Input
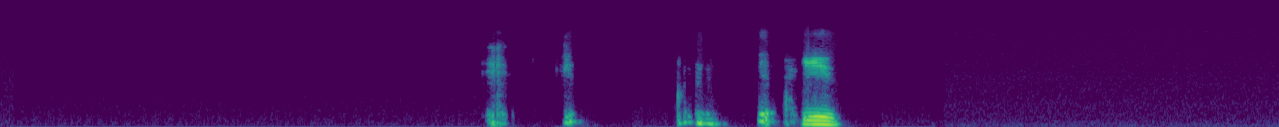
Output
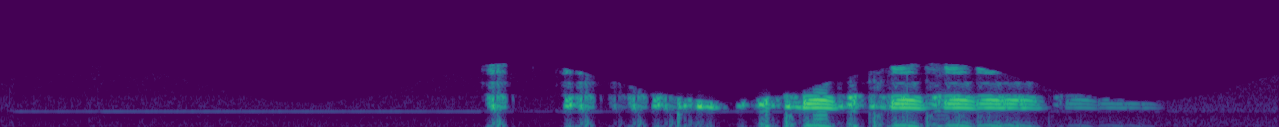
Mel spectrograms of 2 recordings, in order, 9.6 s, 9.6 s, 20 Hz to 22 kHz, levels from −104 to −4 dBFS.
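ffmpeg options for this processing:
-filter_complex "[0:a]afftfilt=real='real(if(lt(b,1008),b+24*(1-2*mod(floor(b/24),2)),b),0)':imag='imag(if(lt(b,1008),b+24*(1-2*mod(floor(b/24),2)),b),0)':win_size=2048:overlap=0.75,lowshelf=f=95:g=5,asplit=2[s0][s1];[s1]aecho=0:1:660|1056|1294|1436|1522:0.631|0.398|0.251|0.158|0.1[s2];[s0][s2]amix=inputs=2:normalize=0,acrossover=split=2500[s3][s4];[s4]acompressor=threshold=0.00282:ratio=4:attack=1:release=60[s5];[s3][s5]amix=inputs=2:normalize=0,asoftclip=type=hard:threshold=0.211,highpass=f=53:p=1,equalizer=f=560:w=1.9:g=-9.5,acrossover=split=570|2300[s6][s7][s8];[s6]acompressor=threshold=0.0126:ratio=4[s9];[s7]acompressor=threshold=0.01:ratio=4[s10];[s8]acompressor=threshold=0.002:ratio=4[s11];[s9][s10][s11]amix=inputs=3:normalize=0,asplit=2[s12][s13];[s13]aecho=0:1:912:0.0668[s14];[s12][s14]amix=inputs=2:normalize=0,afftfilt=real='re*lt(b*sr/1024,800*pow(2800/800,0.5+0.5*sin(2*PI*0.32*pts/sr)))':imag='im*lt(b*sr/1024,800*pow(2800/800,0.5+0.5*sin(2*PI*0.32*pts/sr)))':win_size=1024:overlap=0.75,volume=1.26"

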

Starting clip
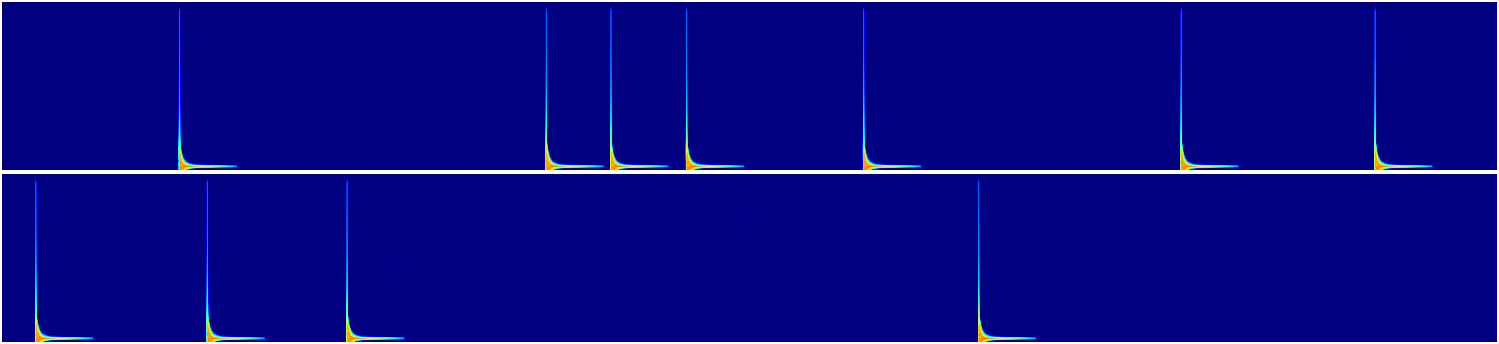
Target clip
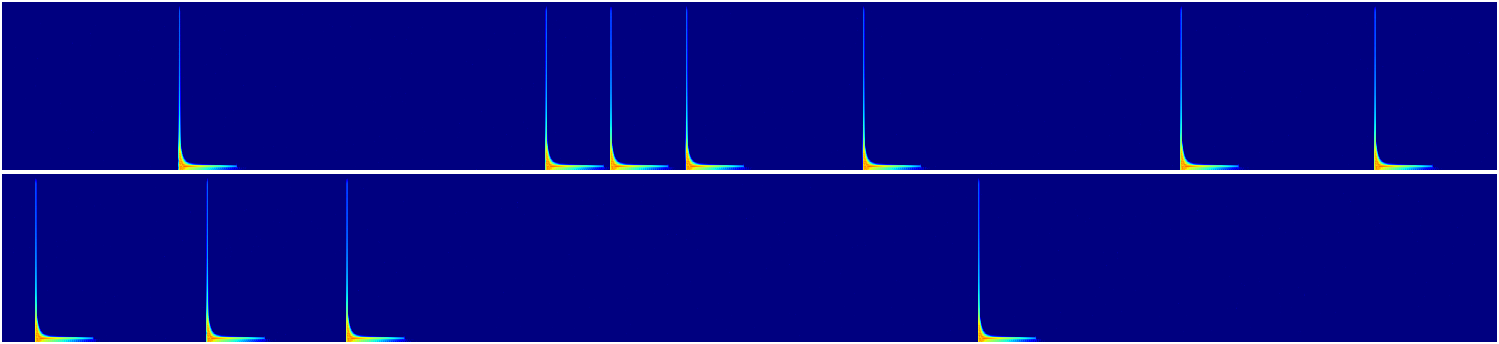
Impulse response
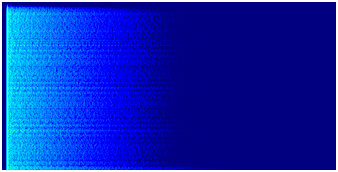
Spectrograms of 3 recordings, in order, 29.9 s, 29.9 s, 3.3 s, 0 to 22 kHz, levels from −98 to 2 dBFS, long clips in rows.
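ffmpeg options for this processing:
-af "bandreject=f=49.56:t=h:w=4,bandreject=f=99.12:t=h:w=4,bandreject=f=148.68:t=h:w=4,bandreject=f=198.24:t=h:w=4,bandreject=f=247.8:t=h:w=4,bandreject=f=297.36:t=h:w=4,bandreject=f=346.92:t=h:w=4,bandreject=f=396.48:t=h:w=4,volume=0.891"

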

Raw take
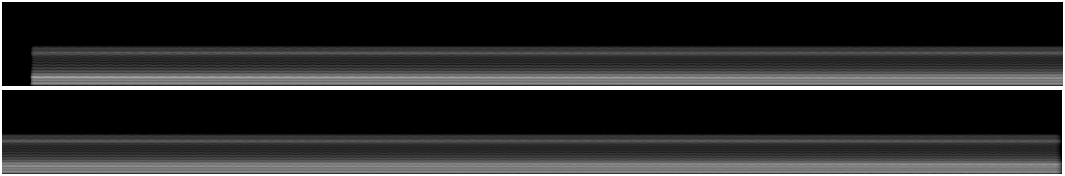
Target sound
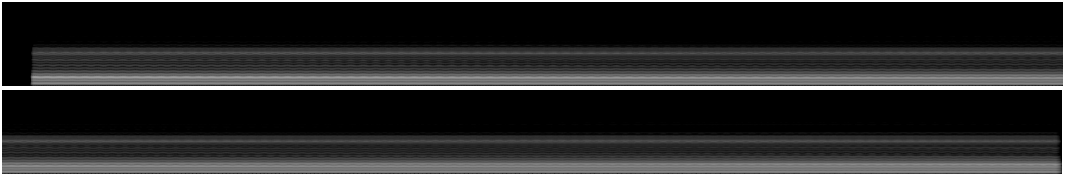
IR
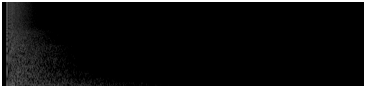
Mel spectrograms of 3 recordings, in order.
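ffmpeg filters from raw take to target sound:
-af "adynamicsmooth=sensitivity=6:basefreq=1300,volume=0.841"

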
